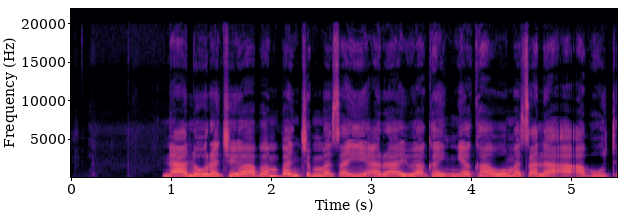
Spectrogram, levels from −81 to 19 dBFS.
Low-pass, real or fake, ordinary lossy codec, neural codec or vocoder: none; real; none; none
